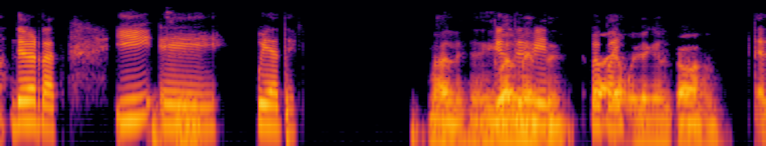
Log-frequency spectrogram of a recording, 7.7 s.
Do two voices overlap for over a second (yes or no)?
yes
